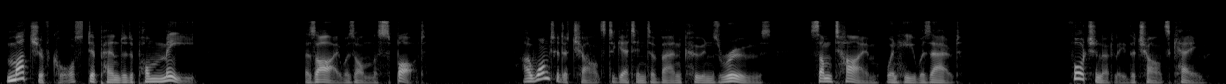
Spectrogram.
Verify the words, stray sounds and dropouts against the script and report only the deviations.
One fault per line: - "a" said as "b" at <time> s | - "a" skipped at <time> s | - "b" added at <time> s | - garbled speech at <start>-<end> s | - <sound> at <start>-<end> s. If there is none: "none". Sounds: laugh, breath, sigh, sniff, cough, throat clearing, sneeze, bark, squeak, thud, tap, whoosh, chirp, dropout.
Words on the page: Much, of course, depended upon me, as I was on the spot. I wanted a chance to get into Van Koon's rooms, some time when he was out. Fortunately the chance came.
none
